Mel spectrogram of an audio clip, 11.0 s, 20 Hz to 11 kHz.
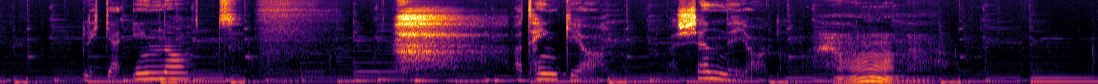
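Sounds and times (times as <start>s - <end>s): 
soft sustained humming music: 0.0s - 10.9s
speech: 0.8s - 2.7s, 5.4s - 6.2s, 6.8s - 7.7s, 8.3s - 9.1s
deep breath in and out: 2.6s - 5.2s.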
